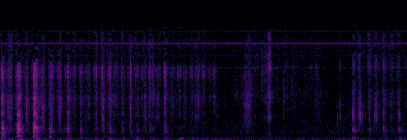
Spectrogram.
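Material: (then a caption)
Coated paper. A wooden stick scratches across a black-coated scratch-art paper page held flat by hand, working near the unicorn's tail. Quick, fairly regular scratching strokes, about three per second, give a dry, bright rasping texture with a low woody undertone. The strokes start loudest, soften through the middle, and return in a few sharper scrapes toward the end.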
